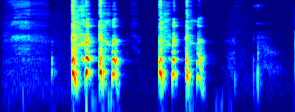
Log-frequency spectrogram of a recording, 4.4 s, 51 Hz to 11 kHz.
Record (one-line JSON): {"cough_length": "4.4 s", "cough_amplitude": 32766, "cough_signal_mean_std_ratio": 0.3, "survey_phase": "beta (2021-08-13 to 2022-03-07)", "age": "18-44", "gender": "Female", "wearing_mask": "No", "symptom_runny_or_blocked_nose": true, "symptom_shortness_of_breath": true, "smoker_status": "Ex-smoker", "respiratory_condition_asthma": false, "respiratory_condition_other": false, "recruitment_source": "Test and Trace", "submission_delay": "2 days", "covid_test_result": "Positive", "covid_test_method": "ePCR"}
